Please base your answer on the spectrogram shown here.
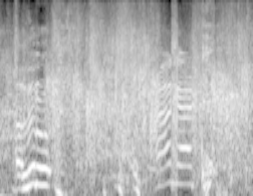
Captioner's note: chuckles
